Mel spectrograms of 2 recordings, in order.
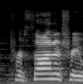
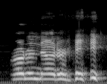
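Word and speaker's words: Prothonotary: And I'm like, well, I've only heard a British man say this bird, so that's my pronunciation of it. Yeah, and he's like, no, it's Protonotary.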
